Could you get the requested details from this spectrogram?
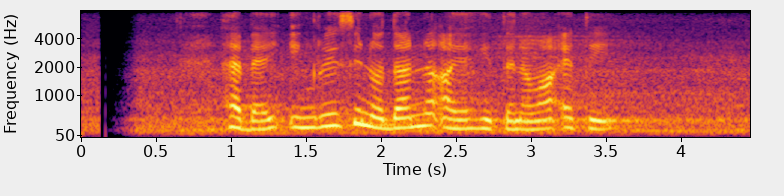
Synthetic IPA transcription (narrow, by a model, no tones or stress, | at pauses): hæbɛiʔiŋɡɾiːsinod̪anːəʔɐjəɦit̪enəʋaːʔæt̪iː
